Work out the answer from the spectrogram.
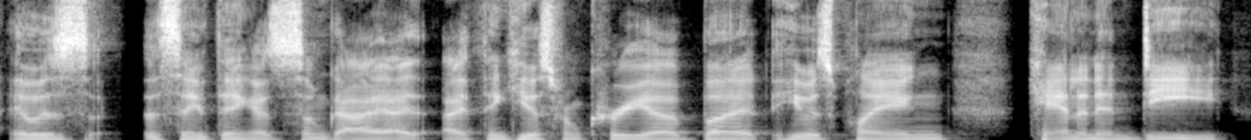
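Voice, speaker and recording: Smooth-voiced laid-back podcast host. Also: male voice, lowish voice, normal speed. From North Carolina. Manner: relaxed, easygoing, lots of "you know". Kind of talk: casual interview chat.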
